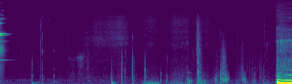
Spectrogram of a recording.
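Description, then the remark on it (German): A few light glassy clinks ring out in a toast amid scattered soft clicks and handling noises, fairly quiet, before a sudden louder rumble cuts in at the very end. “Dann sag ich mal, Prost. Jo, Prost.”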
